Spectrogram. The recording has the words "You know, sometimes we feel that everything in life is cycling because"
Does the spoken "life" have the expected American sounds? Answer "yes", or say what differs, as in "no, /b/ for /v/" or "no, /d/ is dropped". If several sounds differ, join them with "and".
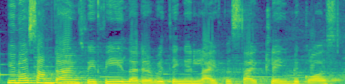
yes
